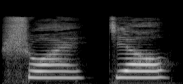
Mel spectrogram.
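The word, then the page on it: shuaijiao: shuai1jiao1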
